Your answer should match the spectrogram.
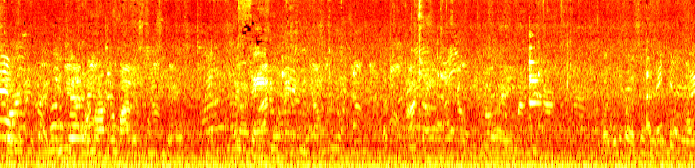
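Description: Scattered distant voices of spectators and players chattering, over a steady low rumble.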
